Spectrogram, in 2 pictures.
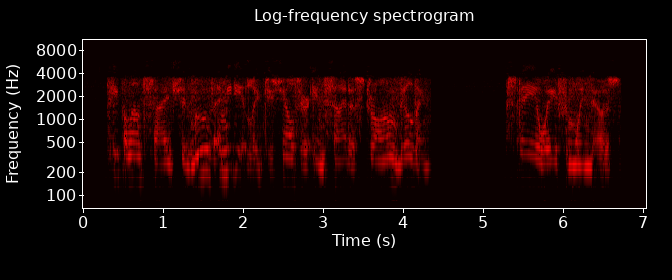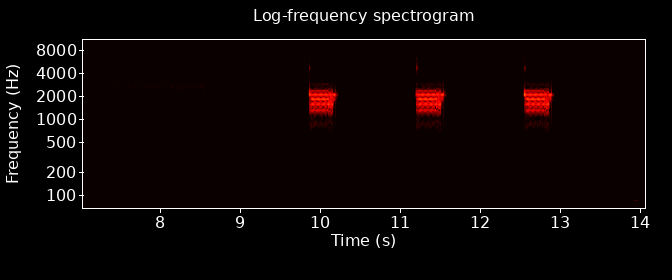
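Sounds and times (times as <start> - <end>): faint radio hiss and hum: 0.0 - 8.6
digital data bursts: 9.9 - 10.2, 11.2 - 11.6, 12.6 - 12.9.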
